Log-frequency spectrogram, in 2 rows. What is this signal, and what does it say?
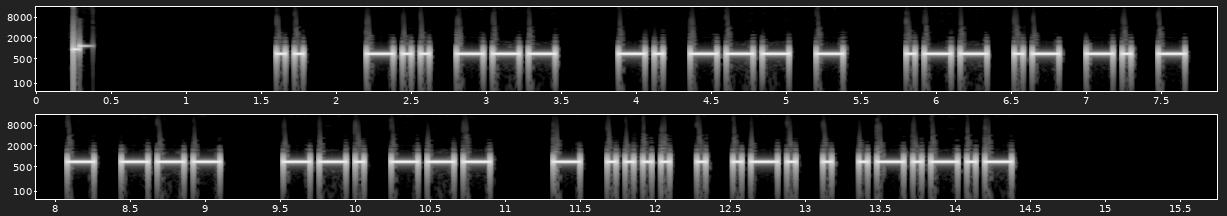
Morse code, heard as a keyed tone, about 21 wpm, 700 Hz. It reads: I DO NOT WANT TO GO THERE.
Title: Sentences with 4-Word Phrases - 20wpm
